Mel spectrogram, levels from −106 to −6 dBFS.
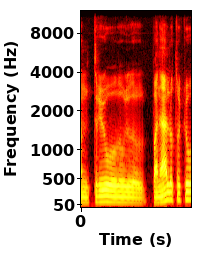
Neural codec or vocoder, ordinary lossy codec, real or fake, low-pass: none; Opus, 64 kbps; real; 10.8 kHz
